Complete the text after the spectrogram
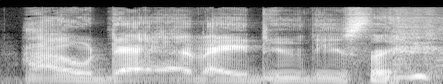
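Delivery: slow, loud villain rant; raspy old father. Retold or imitated. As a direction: rage like a Palpatine-ish old man. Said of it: "not a bad impression".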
